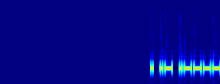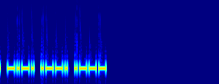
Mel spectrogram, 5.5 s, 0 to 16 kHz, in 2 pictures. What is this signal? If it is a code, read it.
Morse code, heard as a keyed tone, about 40 wpm, 700 Hz. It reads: EA1CPJ
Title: DXCC-100 Call Signs - 6 Characters - 40wpm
